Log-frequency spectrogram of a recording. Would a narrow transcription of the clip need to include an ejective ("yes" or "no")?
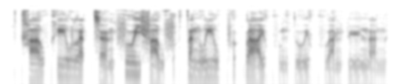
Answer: no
